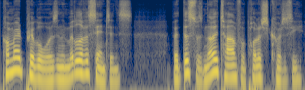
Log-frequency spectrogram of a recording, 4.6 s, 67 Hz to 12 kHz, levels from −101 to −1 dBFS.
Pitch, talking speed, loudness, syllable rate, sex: 140 Hz, 220 wpm, -17 LUFS, 6.8 syllables/s, male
